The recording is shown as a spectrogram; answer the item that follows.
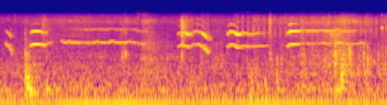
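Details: Newborn American Pit Bull Terrier puppies from a litter of six females and five males, about ten hours after the last was born, giving thin, high whistled squeals and whines, some long and level, others bending up and down.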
